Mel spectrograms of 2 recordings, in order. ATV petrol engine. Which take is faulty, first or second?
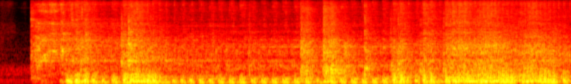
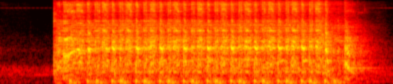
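second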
